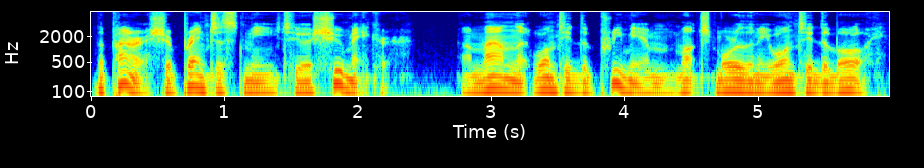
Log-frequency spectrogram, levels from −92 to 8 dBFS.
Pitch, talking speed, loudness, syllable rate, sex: 90 Hz, 210 wpm, -18 LUFS, 5.3 syllables/s, male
